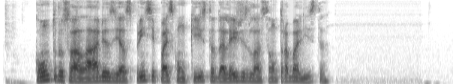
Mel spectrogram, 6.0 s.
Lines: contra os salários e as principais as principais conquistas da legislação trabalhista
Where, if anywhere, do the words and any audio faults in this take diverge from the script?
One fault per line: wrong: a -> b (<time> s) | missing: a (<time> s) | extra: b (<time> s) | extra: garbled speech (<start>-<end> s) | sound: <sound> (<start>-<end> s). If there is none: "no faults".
missing: as principais (2.3 s)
